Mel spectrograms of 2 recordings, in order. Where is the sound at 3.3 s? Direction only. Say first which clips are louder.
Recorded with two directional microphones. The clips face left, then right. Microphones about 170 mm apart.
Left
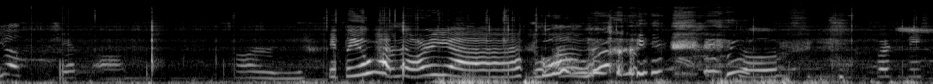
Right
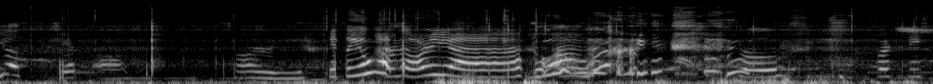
Even; 10° left (ahead or behind).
